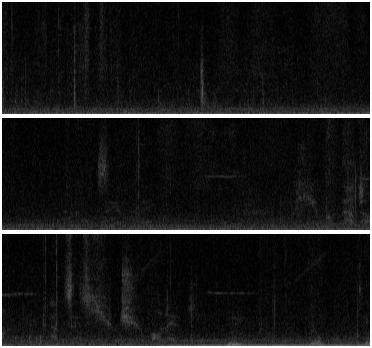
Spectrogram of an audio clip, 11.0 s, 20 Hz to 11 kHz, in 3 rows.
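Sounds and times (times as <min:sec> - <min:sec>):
person whispering: 0:04.4 - 0:05.3, 0:06.6 - 0:09.8.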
